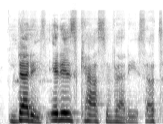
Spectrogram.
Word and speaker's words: Cassavetes: I say his name wrong all the time because the Greeks would say Cassavetes.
